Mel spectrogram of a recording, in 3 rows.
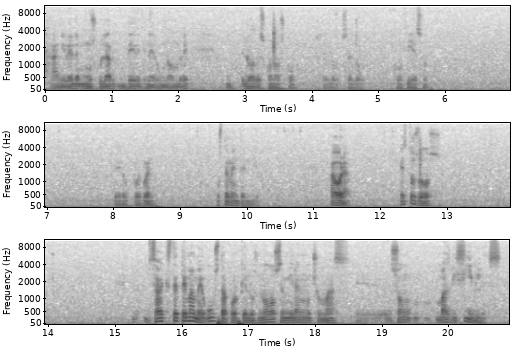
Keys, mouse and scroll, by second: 0.6 click, 0.9 middle click, 1.4 right click, 1.8-3.3 drag, 4.2 shift+right click, 5.5-7.3 drag, 7.4 middle click, 9.1 right click, 10.4 click, 12.0 right click, 13.5 shift+right click.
